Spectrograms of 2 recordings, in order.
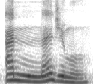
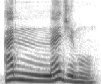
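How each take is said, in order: The two takes are said the same way.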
